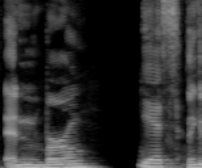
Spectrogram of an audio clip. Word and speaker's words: Edinburgh: And I said, "Well, this is uh" I I said Edinburgh. But it's Edinburgh.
